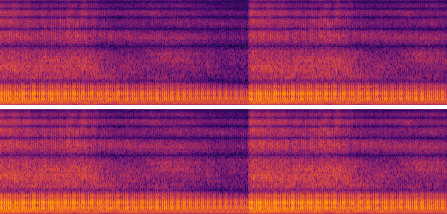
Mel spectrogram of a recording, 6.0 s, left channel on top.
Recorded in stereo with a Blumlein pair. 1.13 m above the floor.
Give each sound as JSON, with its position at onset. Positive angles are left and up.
{"t": 0.0, "sound": "a motorcycle", "azimuth_deg": -10}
